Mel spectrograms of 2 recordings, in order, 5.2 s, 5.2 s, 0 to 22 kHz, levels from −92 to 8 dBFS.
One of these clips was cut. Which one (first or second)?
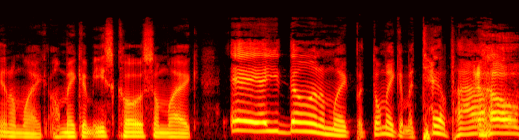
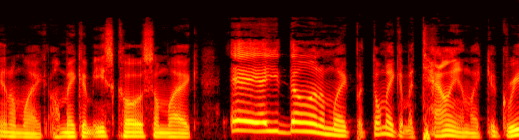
second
